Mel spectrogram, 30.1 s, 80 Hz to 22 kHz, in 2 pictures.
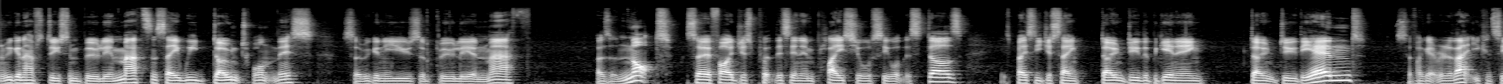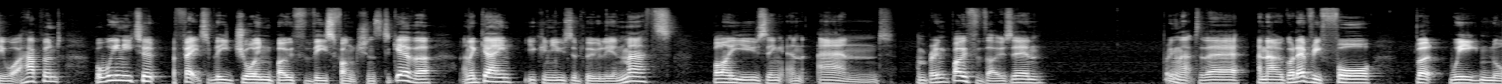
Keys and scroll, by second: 4.4 o, 20.5 o.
